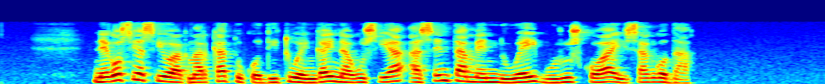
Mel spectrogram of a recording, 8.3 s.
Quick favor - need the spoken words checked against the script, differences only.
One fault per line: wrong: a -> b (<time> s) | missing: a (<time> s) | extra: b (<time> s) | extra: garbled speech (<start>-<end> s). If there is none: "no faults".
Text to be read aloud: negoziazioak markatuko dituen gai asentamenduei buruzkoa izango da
extra: nagusia (3.5 s)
